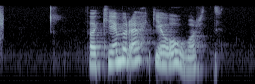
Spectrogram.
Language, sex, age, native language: Icelandic, male, 8, Icelandic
